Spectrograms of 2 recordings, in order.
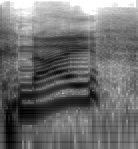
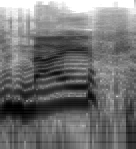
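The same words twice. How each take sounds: First: It is pronounced letter by letter, as spelled. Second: It is pronounced the usual, standard way. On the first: The speaker calls it wrong. "the way they're spelled" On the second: The speaker calls it right. "the way they're supposed to be said"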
